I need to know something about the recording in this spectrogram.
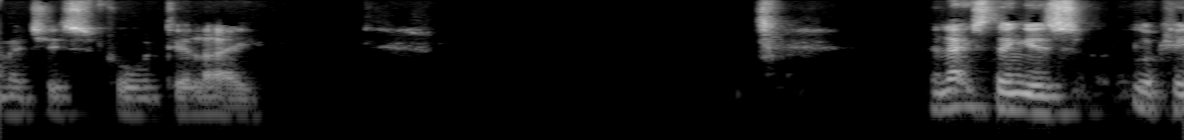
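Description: A middle-aged man speaks calmly into a microphone over an online call, pausing between phrases.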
